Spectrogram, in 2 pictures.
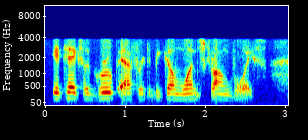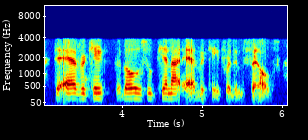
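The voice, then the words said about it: Hoarse voice. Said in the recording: “as you can tell, I'm very hoarse because I've been out politicking and networking for the last week”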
